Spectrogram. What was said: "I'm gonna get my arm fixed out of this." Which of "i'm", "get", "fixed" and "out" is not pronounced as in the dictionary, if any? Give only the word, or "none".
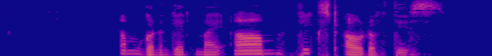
none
